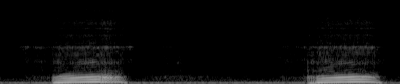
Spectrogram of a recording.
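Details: Grandmother snoring during a hot summer: two deep, rumbling snores on the in-breath about 2.5 seconds apart, with quiet room noise between; ordinary snoring.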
